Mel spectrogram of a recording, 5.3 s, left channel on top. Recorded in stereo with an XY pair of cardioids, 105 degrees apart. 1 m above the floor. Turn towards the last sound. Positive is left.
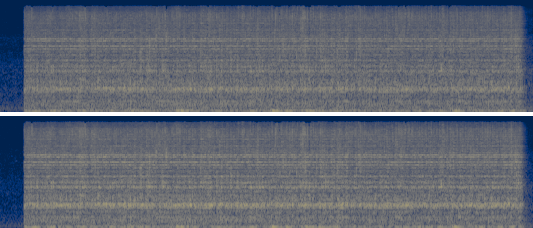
turn(degrees=-15)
